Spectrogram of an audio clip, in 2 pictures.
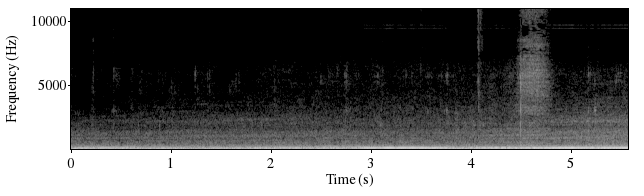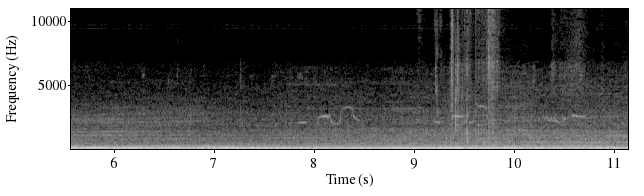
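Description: Low, steady rumble of an idling car engine, growing louder about three seconds in, with a couple of short clicks.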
